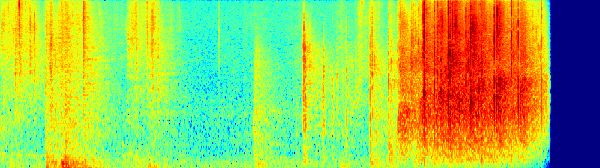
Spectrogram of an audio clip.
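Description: Cardboard boxes thumping and rustling as they are handled, with a dull thud about a second in. Then, at the end of the performance, a small audience applauding for about two seconds, cut off abruptly.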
